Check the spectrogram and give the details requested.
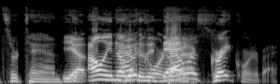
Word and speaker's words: Surtain: Spelled like Surtain, said Surtain.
